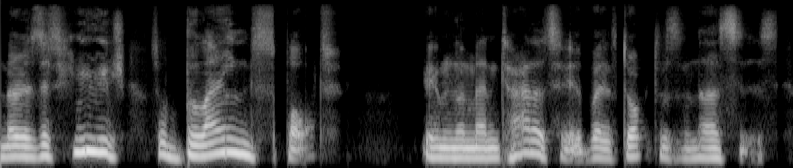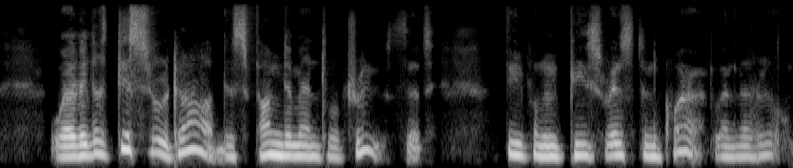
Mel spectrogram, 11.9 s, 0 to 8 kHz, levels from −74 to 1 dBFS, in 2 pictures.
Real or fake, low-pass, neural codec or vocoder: fake; 7.2 kHz; codec, 16 kHz, 1 kbps, FreqCodec, larger model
